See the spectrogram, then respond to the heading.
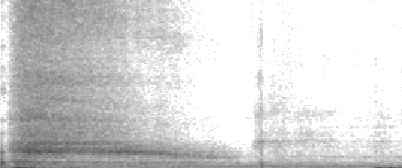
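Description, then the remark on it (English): Fairly quiet: a scratchy lighter strike as a cigarette is lit, with a soft hissing rush of breath that fades over a second or so, then a single sharp click, with no talking. “You get to hear me light a cigarette.”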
